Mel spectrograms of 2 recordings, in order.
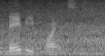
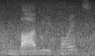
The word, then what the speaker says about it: Baby Point: park are coming up it's spelled the baby point i used to say it that way until someone corrected me they're like no you knucklehead it's bobby points and if they were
